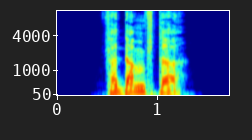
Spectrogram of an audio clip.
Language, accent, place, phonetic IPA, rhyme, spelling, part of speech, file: German, Germany, Berlin, [fɛɐ̯ˈdamp͡ftɐ], -amp͡ftɐ, verdampfter, adjective, De-verdampfter.ogg
- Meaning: inflection of verdampft: 1. strong/mixed nominative masculine singular 2. strong genitive/dative feminine singular 3. strong genitive plural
